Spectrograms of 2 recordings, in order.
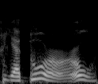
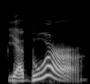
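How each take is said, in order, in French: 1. Les lèvres restent arrondies pendant le ayn. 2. Les lèvres s'étirent à nouveau pour le ayn. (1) "vous voulez le garder arrondi pour dire le ayn" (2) "elles vont revenir allonger pour le ayn"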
